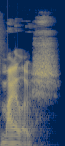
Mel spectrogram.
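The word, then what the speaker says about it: Miloš: Also, my name is pronounced Milosh.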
